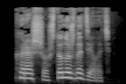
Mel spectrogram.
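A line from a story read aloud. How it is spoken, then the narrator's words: Sighing. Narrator (Russian): Вздохнул Монт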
